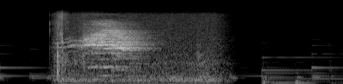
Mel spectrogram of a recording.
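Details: A domestic cat gives a sudden, loud, harsh, high-pitched screech of pain, the sound cats make when hurt that also signals the end of an encounter, over soft background music.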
